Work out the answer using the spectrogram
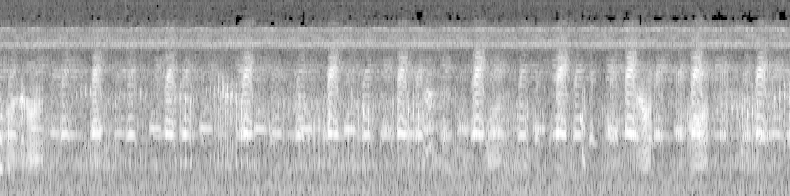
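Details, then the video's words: Pig frogs and water frogs calling together in a backwater chorus, short croaks repeated about ninety times a minute at uneven intervals over a continuous high-pitched drone. "FROGS - Pig Frogs, Water Frogs, Backwater Chorus, & Frog Chorus"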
